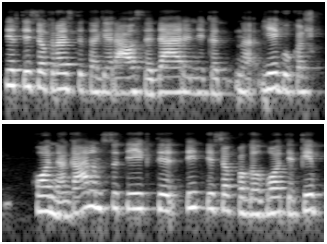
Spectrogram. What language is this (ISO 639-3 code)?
lit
